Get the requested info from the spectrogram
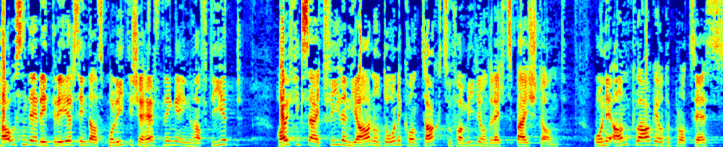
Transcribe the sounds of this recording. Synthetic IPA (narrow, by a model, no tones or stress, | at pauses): tʰaʊzn̩dəɛɾitɾɛːəzɪndalspʰoliːtɪʃəɦɛftlɪŋəɪnɦaftiːt | hɔʏfɪçsaɪtfiːlənjaːʁənʊndoːnəkʰɔntʰaktt͡sufamiːljəʊndʁɛçt͡sb̥aɪʃtand̥ | ʔoːnəʔɑnklaːɡəoːdəpʁɔt͡sɛs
